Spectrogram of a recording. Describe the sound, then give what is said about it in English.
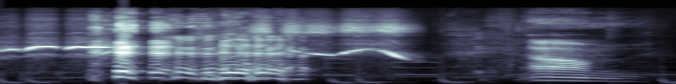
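A loud, screechy human whistle imitating the whistle of a lechuza rings out in shrill sustained bursts with a rising-and-falling glide, mixed with some voiced sounds, followed by a short harsher burst near the end. “Like, will this pick up a whistle? That depends how hard you whistle.”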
